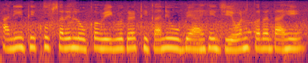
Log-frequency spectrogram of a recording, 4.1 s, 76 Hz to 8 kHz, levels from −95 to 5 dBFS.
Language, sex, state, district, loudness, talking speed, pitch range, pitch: Marathi, female, Maharashtra, Gondia, -13 LUFS, 175 wpm, 225-235 Hz, 230 Hz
